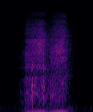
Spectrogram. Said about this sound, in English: You guys, I like cried so hard earlier that now I'm all congested. Don't listen. I'm going to blow my nose.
